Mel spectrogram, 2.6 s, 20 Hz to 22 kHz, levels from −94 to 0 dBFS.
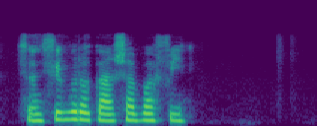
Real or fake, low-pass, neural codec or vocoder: fake; 7.2 kHz; codec, 44.1 kHz, 2.6 kbps, DAC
